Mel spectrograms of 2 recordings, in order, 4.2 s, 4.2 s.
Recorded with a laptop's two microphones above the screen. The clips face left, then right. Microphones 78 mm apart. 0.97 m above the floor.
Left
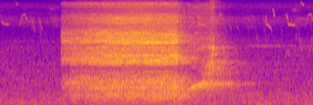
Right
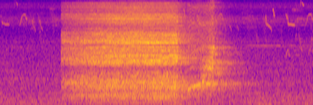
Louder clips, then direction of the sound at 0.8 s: Right 1 dB; 15° right (ahead or behind).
